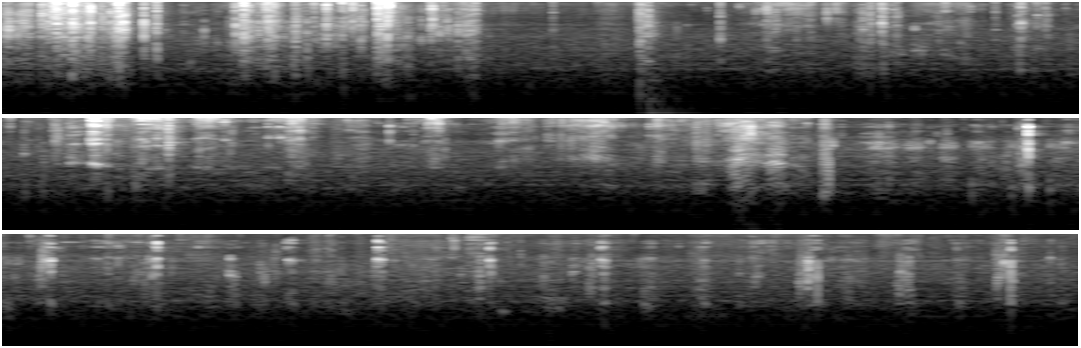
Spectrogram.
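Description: Packet rustling for about the first two seconds, then crisp crunching bites and chewing of a pink stick snack close to the microphone, as separate crunches with pauses between.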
